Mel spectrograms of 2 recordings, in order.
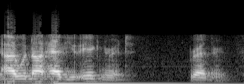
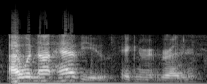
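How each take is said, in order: First: The pause comes after "ignorant". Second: The pause comes before "ignorant".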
